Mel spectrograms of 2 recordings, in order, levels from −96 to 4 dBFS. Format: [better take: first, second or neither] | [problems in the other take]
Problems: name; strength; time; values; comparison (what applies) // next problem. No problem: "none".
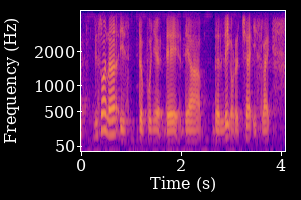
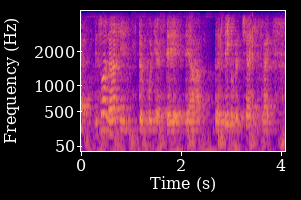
first | background sound (Sawing); 15 dB below the speech // room echo; dies away in 0.7 s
